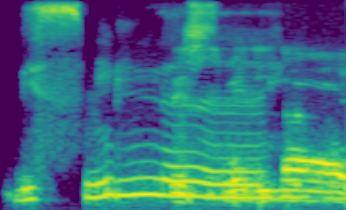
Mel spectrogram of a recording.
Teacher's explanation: بسم اللہ میں باریک پڑھا جائے گا کیونکہ اس سے پہلے زیر ہے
